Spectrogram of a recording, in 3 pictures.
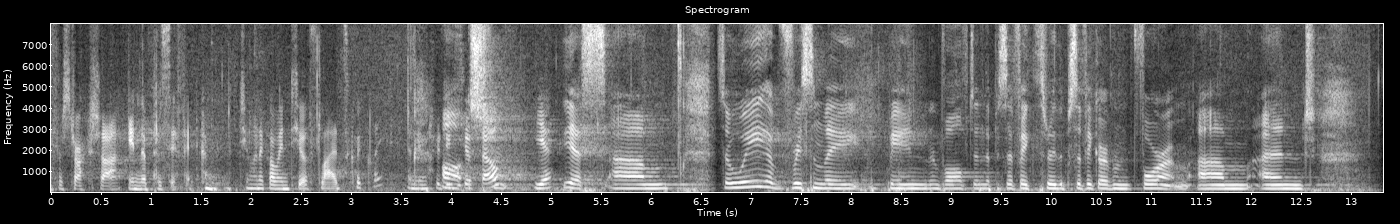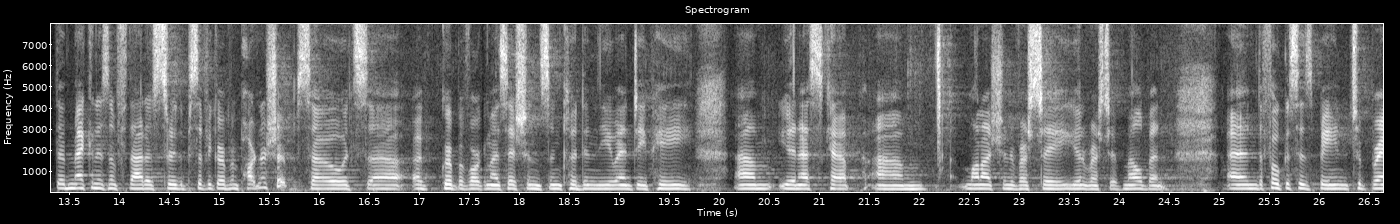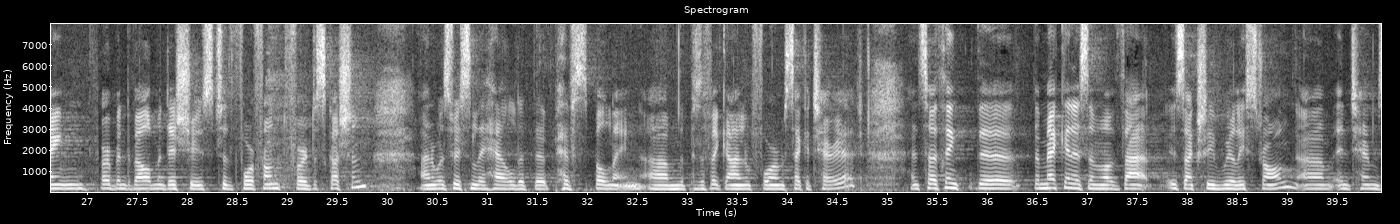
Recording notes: This episode was recorded live on Day 2 of CID Conference 2023. At Pipitea Marae Wellington.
